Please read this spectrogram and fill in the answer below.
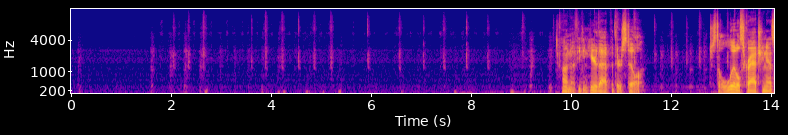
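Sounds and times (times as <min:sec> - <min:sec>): scratchy crackles from amp speaker: 0:08.8 - 0:14.0.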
